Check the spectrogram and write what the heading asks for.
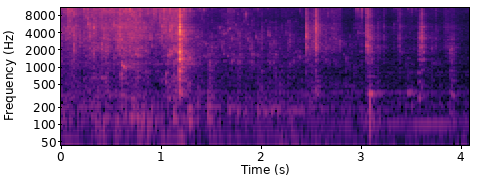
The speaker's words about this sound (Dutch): Spoel ik gelijk ook die bak van die weegschaal even af. Dan kan die ook aan de kant, want het is wel een groot ding ja. op je aanrecht.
